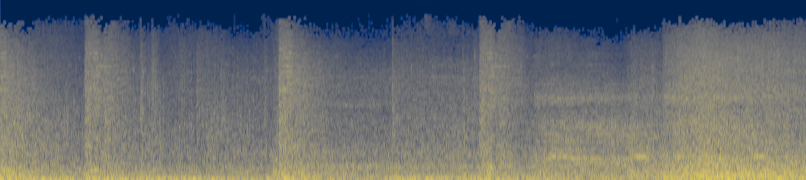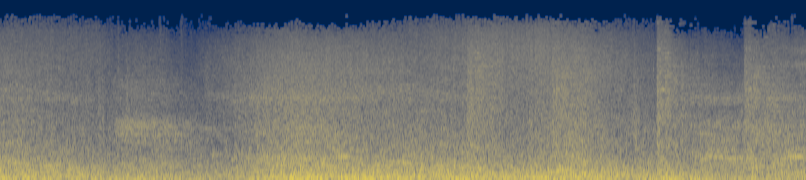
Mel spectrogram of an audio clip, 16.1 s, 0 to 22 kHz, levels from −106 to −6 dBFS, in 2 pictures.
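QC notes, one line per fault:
Nothing stood out on listening to this audio.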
